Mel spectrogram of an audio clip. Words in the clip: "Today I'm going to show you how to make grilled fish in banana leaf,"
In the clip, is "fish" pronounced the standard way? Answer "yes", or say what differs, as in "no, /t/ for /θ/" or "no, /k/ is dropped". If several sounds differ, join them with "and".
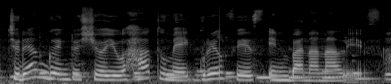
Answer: no, /s/ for /ʃ/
